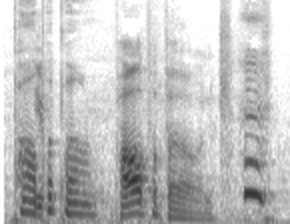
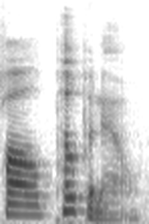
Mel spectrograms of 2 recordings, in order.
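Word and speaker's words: Paul Popenoe: was eugenicist like pretty openly eugenesis and so paulone Paul pone editor note his name is pronounced Paul poeno he's also eugenicist so it doesn't [ __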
